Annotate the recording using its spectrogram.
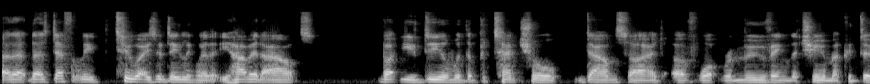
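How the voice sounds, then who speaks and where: An ordinary speaking voice comes through dry and close with no echo, at a moderate pace with very even loudness and fairly even intonation. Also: man. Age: 60s. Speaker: musician and record label boss. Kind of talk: radio interview.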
